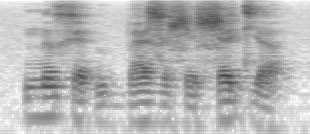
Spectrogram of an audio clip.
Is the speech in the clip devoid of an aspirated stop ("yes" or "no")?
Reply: yes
